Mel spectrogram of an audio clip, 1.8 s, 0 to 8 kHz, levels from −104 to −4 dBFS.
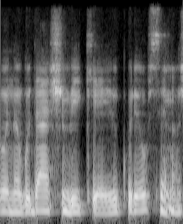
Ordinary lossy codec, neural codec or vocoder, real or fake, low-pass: Opus, 64 kbps; none; real; 7.2 kHz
